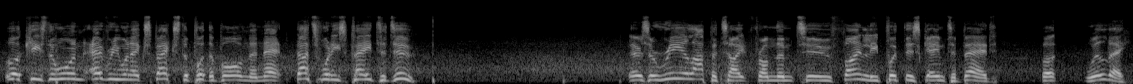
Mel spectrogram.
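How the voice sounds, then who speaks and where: An actor playing an opinionated football pundit in a video game, giving assured, conversational analysis as co-commentator. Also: male voice, high voice, moderate pace, a little hiss or hum, close to an everyday voice.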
